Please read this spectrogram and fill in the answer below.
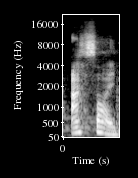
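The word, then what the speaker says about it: açaí: Oh, I had acai juice yesterday. Acid juice? Acai. Acai. Oh, A-C-A-I. Apparently that's how she pronounced it.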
